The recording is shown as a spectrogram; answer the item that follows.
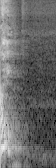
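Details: A Labrador Retriever lets out a single short, loud bark after being coaxed to speak, cut off abruptly and followed by silence.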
